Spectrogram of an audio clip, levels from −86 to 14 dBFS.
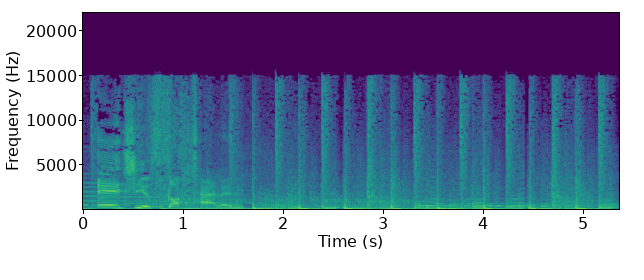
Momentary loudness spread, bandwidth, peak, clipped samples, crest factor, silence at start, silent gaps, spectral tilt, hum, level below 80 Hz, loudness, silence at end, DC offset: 4 LU; 15.5 kHz; -2 dBFS; under 0.1%; 12 dB; 0 s; none; -4.5 dB/octave; none; -16 dBFS; -14 LUFS; 0 s; under 0.1%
